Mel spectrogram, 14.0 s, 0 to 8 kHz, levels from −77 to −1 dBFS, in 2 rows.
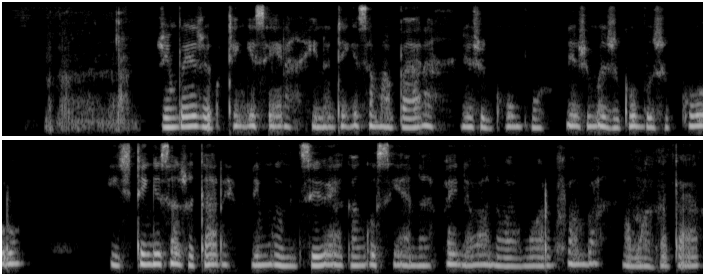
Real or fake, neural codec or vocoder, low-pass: fake; vocoder, 22.05 kHz, 80 mel bands, HiFi-GAN; 7.2 kHz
